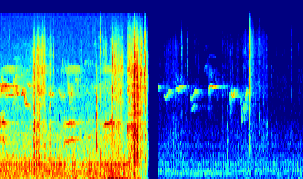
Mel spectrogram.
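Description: Small birds chirping, with a few short clicks and rustles of hands working kindling in the first half. About halfway the sound drops much quieter, leaving faint chirps and a single click.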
